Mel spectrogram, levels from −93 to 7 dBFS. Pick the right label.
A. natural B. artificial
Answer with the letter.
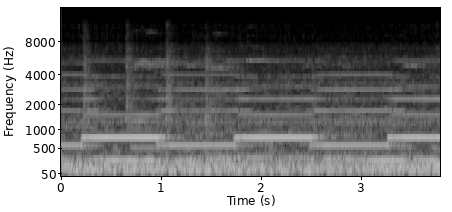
A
